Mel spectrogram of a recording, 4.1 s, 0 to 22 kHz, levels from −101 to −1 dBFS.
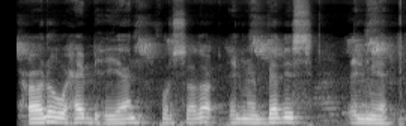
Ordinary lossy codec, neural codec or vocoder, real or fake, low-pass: none; none; real; none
